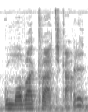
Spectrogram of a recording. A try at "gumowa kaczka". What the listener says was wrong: Yeah, but you're saying R in the kaczka.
